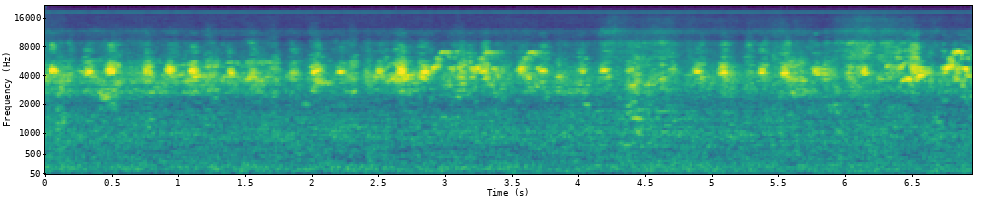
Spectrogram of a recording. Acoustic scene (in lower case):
park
